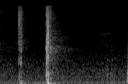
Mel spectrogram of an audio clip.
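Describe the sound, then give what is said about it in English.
Three quick thumps of fists pumping for a game of rock, paper, scissors played with three pumps, the first two close together and the third after a short pause, each a sharp, fairly loud hit with no talking. “Did you know there was a difference in rock, paper, scissors before this podcast? As far as there was a difference as four and three pumps.”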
